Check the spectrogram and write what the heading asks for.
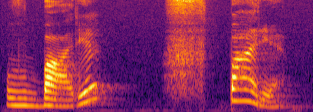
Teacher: voiceless P makes the preposition V sound as F, also voiceless.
